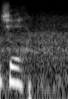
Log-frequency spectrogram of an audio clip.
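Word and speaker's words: N'Jie: Clinton J. Voilà comment ça se prononce.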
